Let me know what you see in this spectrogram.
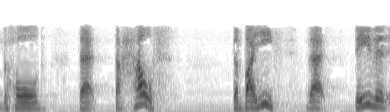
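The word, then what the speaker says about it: bayit (בית): Now, in verse 5, the Hebrew word for a house is, now, if I remember correctly, my Hebrew is a little choppy, but it's pronounced bayit.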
